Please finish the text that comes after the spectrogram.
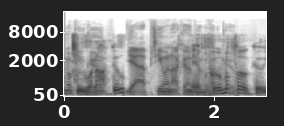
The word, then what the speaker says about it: Tiwanaku: He was in that area, and that he visited, I got to pronounce this right, Tiwanaku.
